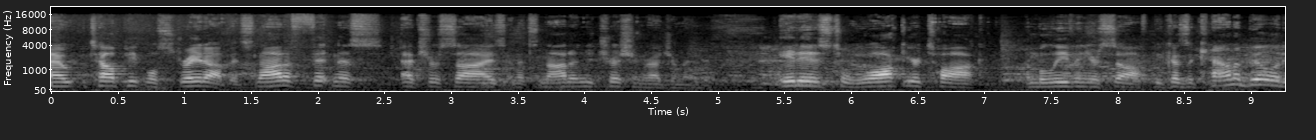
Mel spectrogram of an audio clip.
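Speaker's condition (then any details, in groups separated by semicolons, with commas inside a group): No condition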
